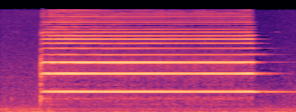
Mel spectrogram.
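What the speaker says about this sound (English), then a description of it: "When you put your first finger on the E string, you're playing an F sharp on the staff" A single sustained violin note, F sharp fingered with the first finger on the E string, sounding steady and bright for about two and a half seconds after a sharp onset, then stopping cleanly.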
